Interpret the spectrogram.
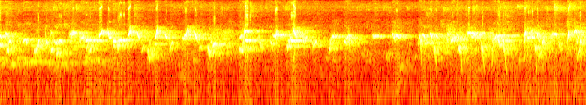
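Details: Wild trucuk song played to provoke replies: quick warbled phrases of bubbly, slurred notes, repeated in rapid bursts with short gaps between them.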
